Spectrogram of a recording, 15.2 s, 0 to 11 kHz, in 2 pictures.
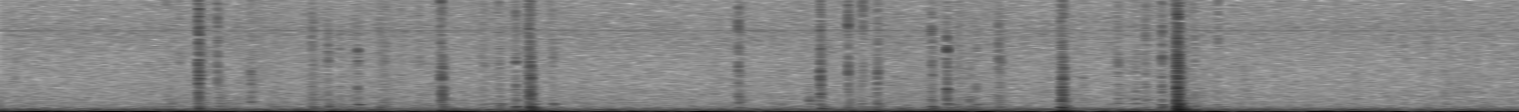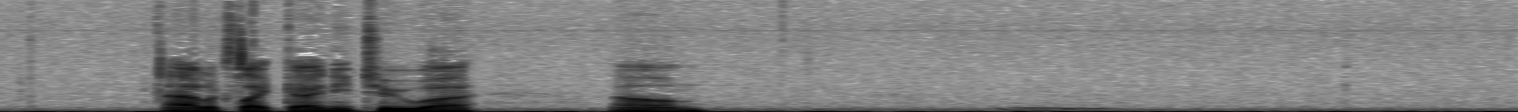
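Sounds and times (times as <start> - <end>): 
steady hiss: 0.0 - 15.1
computer keyboard typing as a username and password are entered: 0.8 - 2.8, 4.1 - 6.1
speech: 8.4 - 10.0, 10.6 - 11.2.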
